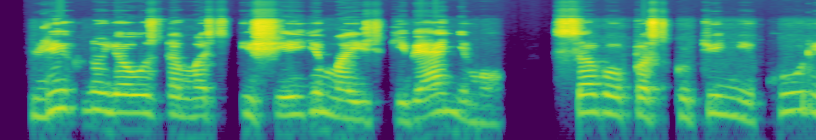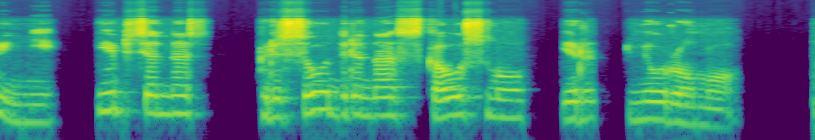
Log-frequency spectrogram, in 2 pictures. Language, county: Lithuanian, Kaunas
